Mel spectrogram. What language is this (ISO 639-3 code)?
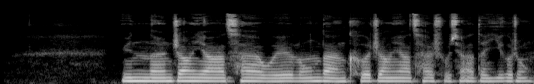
zho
